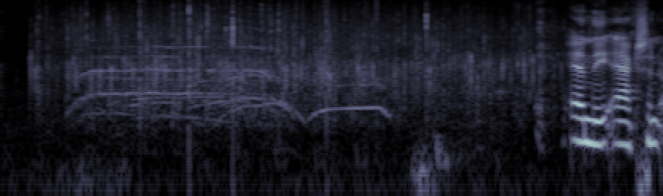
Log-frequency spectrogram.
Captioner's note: audience claps and cheers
